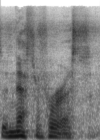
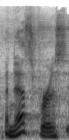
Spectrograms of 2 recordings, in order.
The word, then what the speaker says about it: Onesiphorus: And by the way, scholars disagree, I found out this week, on how to pronounce his name. They call him different things. But as best I can tell, it's Onesiphorus. But it says, may the Lord show mercy on the household of Onesiphorus.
